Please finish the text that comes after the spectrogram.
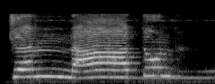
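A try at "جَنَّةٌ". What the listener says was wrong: I need to hear that nasal sound for a bit longer. It should be 2 seconds at least. So Janna, that ghunna sound.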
